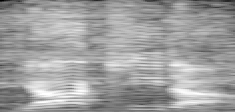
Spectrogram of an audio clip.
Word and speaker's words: Iechyd da: we do it so they give you the pronunciation here welsh for cheers yakida let me show you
